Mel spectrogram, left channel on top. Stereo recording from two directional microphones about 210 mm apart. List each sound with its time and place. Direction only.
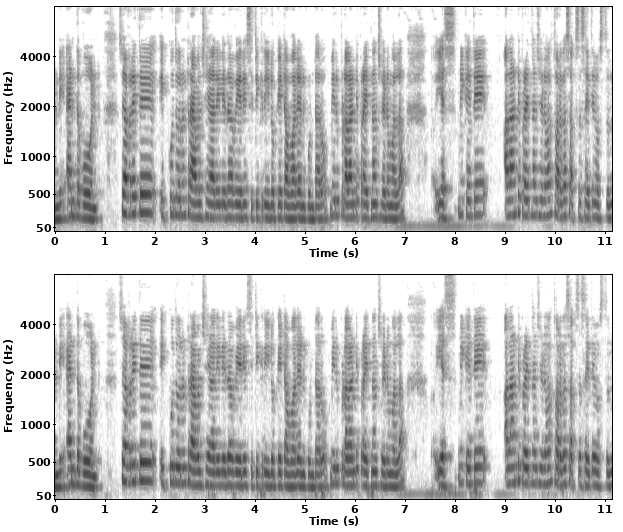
0.1 s speech: 20° left (ahead or behind)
